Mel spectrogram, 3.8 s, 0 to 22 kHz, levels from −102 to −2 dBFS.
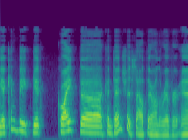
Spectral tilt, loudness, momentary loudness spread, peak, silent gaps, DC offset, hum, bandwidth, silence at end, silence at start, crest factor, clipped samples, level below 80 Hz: -7 dB/octave; -27 LUFS; 8 LU; -10 dBFS; none; under 0.1%; none; 11 kHz; 0 s; 0 s; 18 dB; under 0.1%; -70 dBFS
